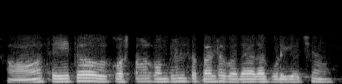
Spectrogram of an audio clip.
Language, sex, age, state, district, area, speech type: Odia, male, 18-30, Odisha, Kandhamal, rural, conversation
